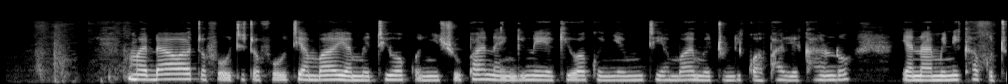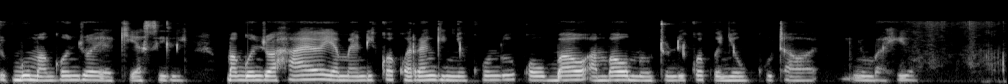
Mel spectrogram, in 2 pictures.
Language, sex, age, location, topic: Swahili, female, 18-24, Nakuru, health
